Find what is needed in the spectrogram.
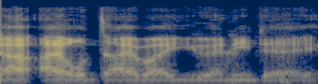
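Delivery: ordinary delivery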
